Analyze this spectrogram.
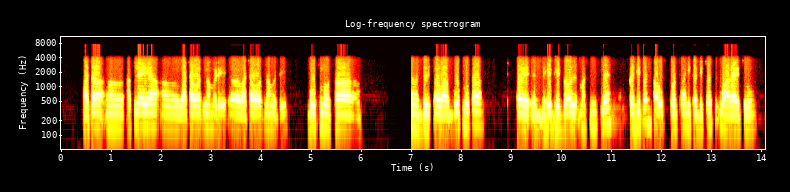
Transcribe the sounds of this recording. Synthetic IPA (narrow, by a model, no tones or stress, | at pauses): at̪aːpljajaʋat̪aʋəɾnamuɽeʋat̪aʋəɾnaməd̪ʱːe | bʱot̪moʈʰa | d̪uʋabʱot̪moʈʰa | ɦebʱed̪̚baʋməsunt͡s̪ləj | kəd̪ʱiːpənpauspəɽt̪oaɽ̃ikəd̪ʱiːpət͡sʋaɾajt̪o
